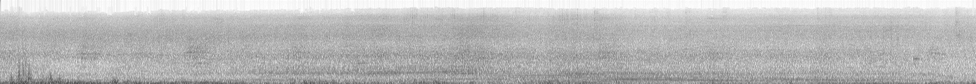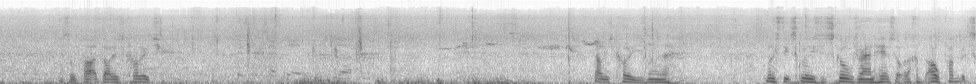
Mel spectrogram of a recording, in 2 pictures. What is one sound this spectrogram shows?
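Wind rushes and buffets loudly against the microphone.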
